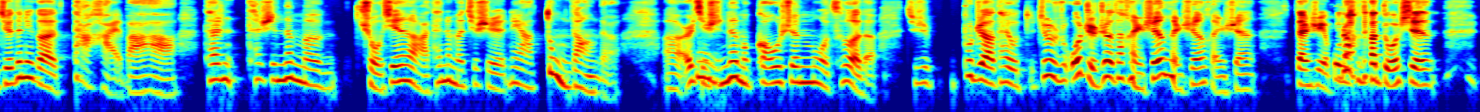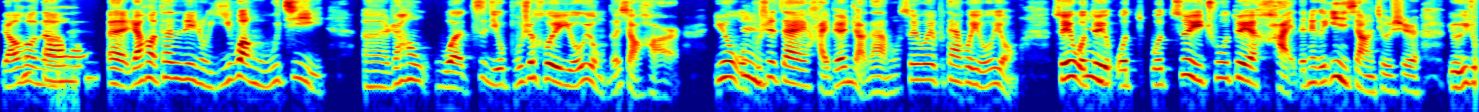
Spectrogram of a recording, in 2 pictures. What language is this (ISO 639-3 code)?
zho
